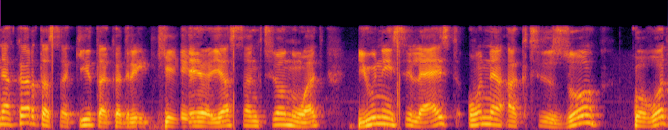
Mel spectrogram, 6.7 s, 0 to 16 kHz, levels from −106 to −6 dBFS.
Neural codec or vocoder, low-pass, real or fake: none; 7.2 kHz; real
